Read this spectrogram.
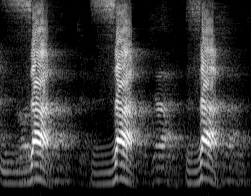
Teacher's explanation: Za, tapi desisannya harus ditampakkan lagi ya.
